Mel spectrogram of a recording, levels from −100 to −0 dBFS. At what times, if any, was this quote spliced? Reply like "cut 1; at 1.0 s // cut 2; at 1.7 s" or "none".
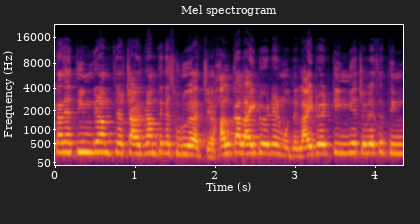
none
